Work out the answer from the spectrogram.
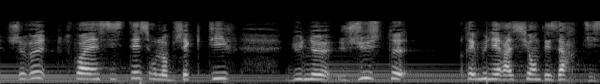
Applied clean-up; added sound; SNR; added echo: none; Piano; 17 dB; none.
